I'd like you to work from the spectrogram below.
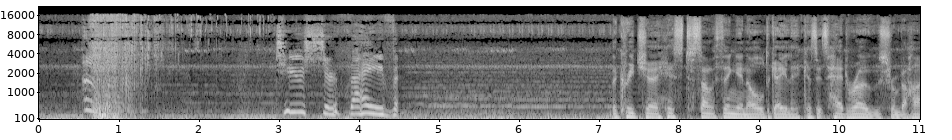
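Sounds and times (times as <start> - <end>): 
low steady background: 0.0 - 11.0
stone smashing through a skull: 0.6 - 1.8
speech: 3.0 - 4.7, 7.2 - 11.0.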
